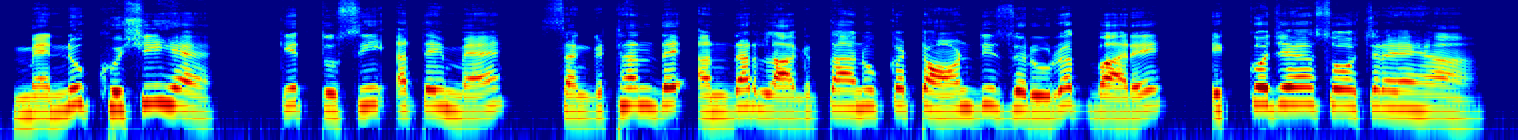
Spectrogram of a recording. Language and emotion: Punjabi, happy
